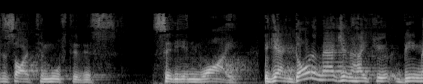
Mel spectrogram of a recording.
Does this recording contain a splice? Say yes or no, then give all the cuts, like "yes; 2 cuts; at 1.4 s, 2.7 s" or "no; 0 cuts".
yes; 1 cut; at 2.6 s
